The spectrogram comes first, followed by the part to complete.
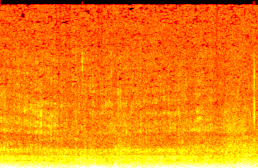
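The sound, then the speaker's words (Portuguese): Steady low rumble of a boat out on open water while divers are in the sea, with gusting wind buffeting the microphone and large waves; a continuous, fairly loud outdoor wash with no talking. “Nós vamos ficando aqui deste lado do barco, enquanto os mergulhadores mantêm este contacto com estes animais se pode ver aqui ondas gigantes”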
